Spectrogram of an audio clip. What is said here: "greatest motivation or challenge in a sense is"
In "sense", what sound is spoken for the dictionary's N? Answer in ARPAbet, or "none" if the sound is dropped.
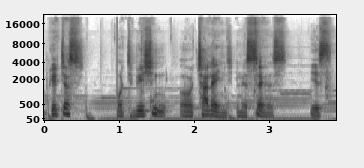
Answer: none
